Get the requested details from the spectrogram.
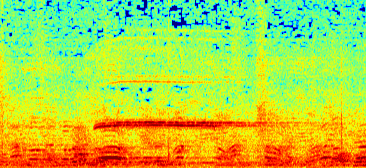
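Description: A referee's whistle blows one long, steady blast.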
